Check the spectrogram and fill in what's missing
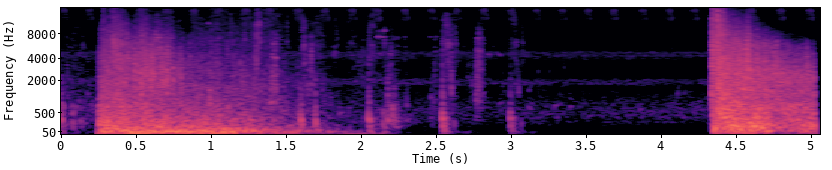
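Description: Grenade blast in Call of Duty (2003), two heavy booming explosions, one at the start and one near the end, with scattered gunshot cracks and thuds in between.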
